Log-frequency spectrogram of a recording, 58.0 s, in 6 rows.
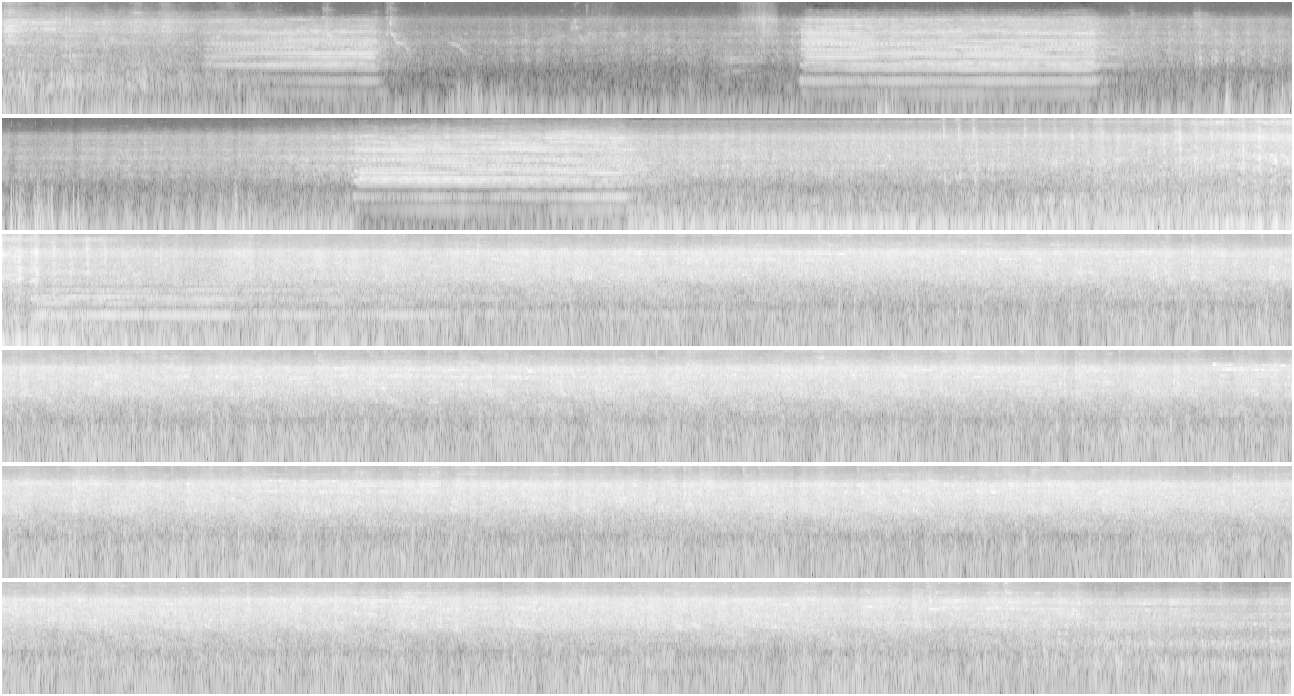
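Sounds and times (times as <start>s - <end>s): steel wheels clattering over rails: 0.0s - 7.8s, 8.4s - 58.0s.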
